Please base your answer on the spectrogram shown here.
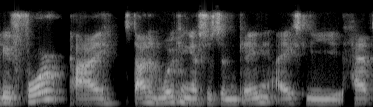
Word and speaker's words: Søstrene Grene: We have a letter in the Danish language that is called Ø, and I know that is really difficult for any foreigners to actually pronounce.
